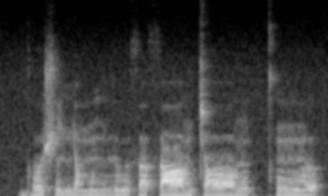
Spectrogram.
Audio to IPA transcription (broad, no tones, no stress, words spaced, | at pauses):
ɡʱoʃẽɲɒ mũŋruːθɔ θɒːŋcɔːŋ | kʰũo̯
